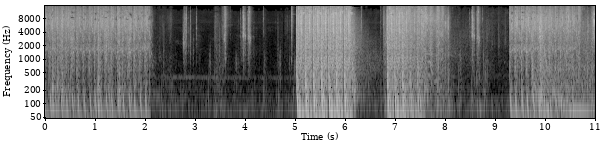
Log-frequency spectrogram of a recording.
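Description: Bursts of rapid automatic assault rifle fire in Fortnite rattle loudly in several separate volleys, with quieter gaps between them.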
